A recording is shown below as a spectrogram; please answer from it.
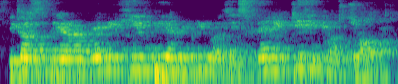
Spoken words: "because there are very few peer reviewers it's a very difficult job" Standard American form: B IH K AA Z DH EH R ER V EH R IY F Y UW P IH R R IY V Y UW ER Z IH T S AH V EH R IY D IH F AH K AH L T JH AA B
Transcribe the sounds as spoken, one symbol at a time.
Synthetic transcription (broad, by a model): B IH K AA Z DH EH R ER V EH R IY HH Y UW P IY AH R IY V Y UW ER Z IH T S V EH R IY D IH F AH K AH L T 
